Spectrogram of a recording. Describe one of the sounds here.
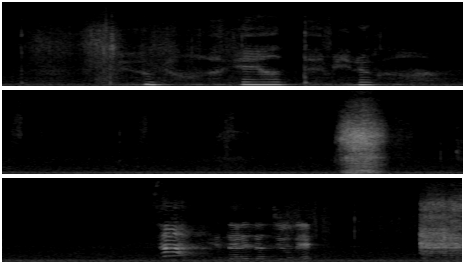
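A young woman speaks softly and briefly, close by.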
